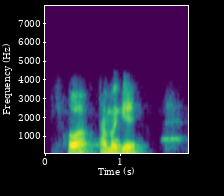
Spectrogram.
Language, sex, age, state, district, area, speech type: Manipuri, male, 30-45, Manipur, Thoubal, rural, conversation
